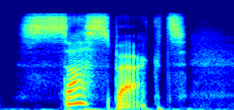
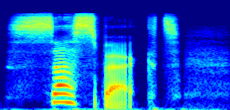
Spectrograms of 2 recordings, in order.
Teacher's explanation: You can really hear that punch on the first part, can't you? Suspect. That emphasis clearly points to a person.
